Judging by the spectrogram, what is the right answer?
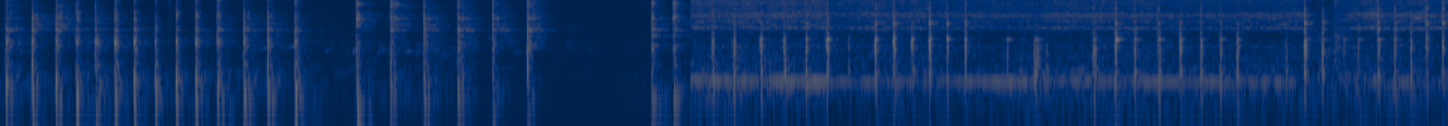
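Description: Hammer tapping a steel chisel to chip caked rust and dirt off old iron parts: rapid, even metallic clinks, several a second. The tapping breaks off briefly about four and a half seconds in, then goes on at a slightly slower pace over a steady hiss.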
